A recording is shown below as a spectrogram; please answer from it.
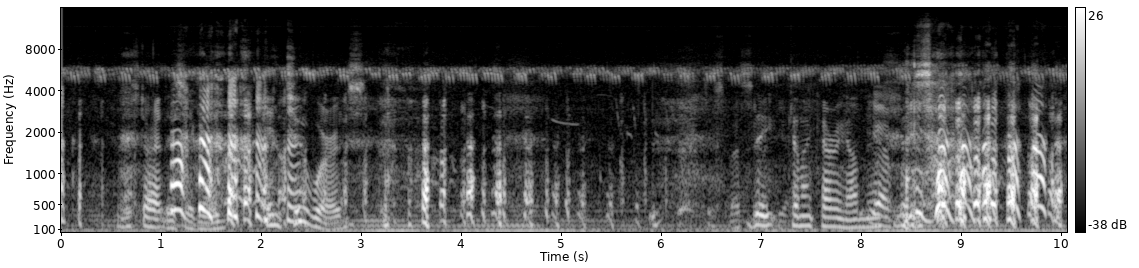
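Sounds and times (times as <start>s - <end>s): men laughing: 0.0s - 7.2s, 8.1s - 10.0s
high-pitched insect buzz: 0.0s - 10.0s.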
